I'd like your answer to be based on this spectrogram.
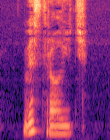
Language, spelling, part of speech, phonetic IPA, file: Polish, wystroić, verb, [vɨˈstrɔʲit͡ɕ], LL-Q809 (pol)-wystroić.wav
